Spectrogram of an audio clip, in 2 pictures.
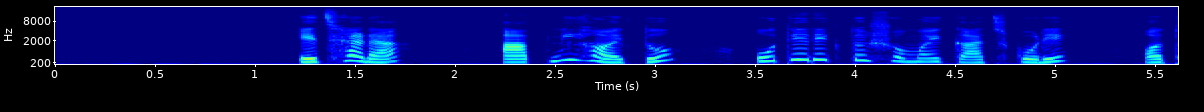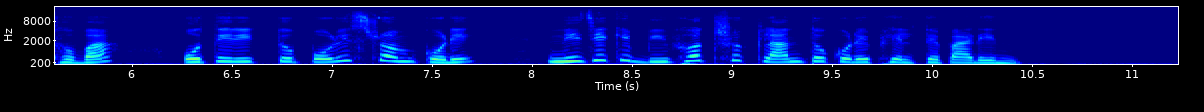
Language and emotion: Bengali, neutral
